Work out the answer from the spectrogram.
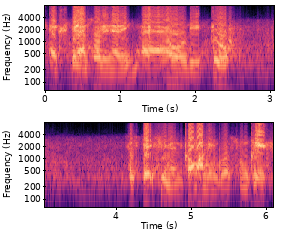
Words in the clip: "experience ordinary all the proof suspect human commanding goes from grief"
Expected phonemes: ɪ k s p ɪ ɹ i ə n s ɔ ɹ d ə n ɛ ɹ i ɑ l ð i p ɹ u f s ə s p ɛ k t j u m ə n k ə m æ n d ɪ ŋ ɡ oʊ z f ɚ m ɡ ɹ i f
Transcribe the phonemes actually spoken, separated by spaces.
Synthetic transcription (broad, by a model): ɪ k s p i ɹ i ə n s ɔ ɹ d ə n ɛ ɹ i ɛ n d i p ɹ u f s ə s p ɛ t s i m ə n k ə m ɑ n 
